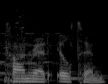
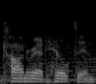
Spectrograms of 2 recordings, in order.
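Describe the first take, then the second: First: The H at the surname's start is dropped. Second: The H at the surname's start is pronounced.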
